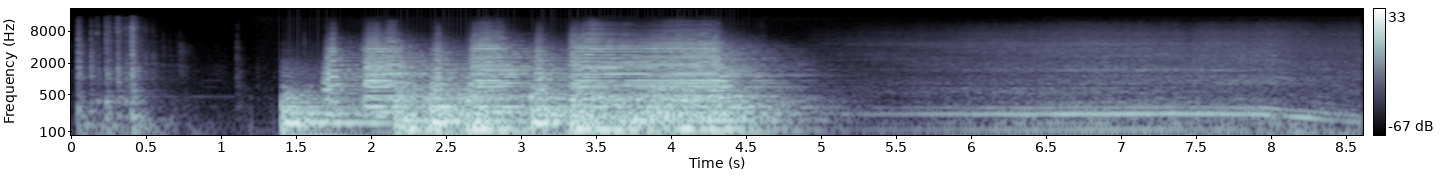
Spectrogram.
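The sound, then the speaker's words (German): A car arrives with a loud, sudden burst of revving engine and rapid, rattling pulses. The noise then fades to a steady, quieter hum as it settles. “Na endlich, da ist der Wagen.”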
